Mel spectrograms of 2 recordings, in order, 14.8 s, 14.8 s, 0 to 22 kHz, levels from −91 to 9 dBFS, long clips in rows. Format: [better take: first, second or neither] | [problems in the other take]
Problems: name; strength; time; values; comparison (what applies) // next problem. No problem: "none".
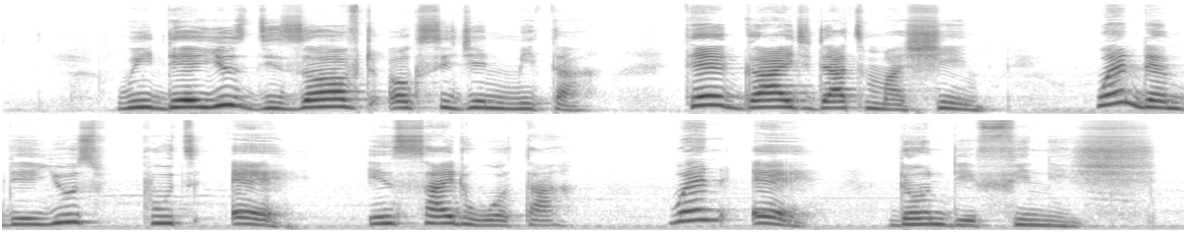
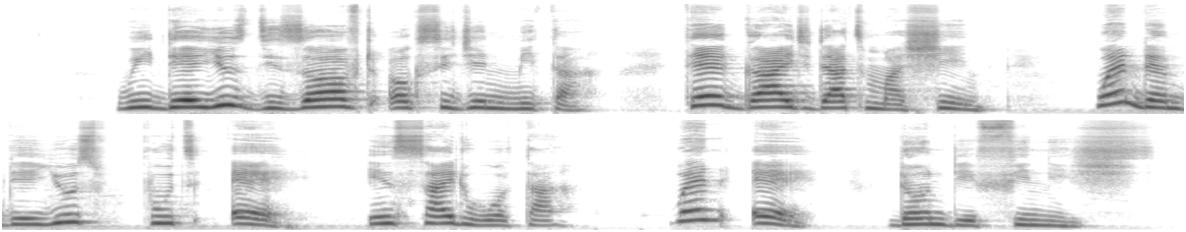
first | noise reduction (neural mask model DeepFilterNet 3)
